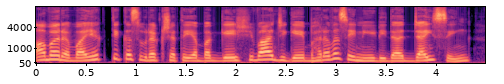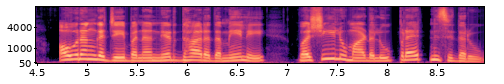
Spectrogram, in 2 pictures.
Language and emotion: Kannada, neutral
